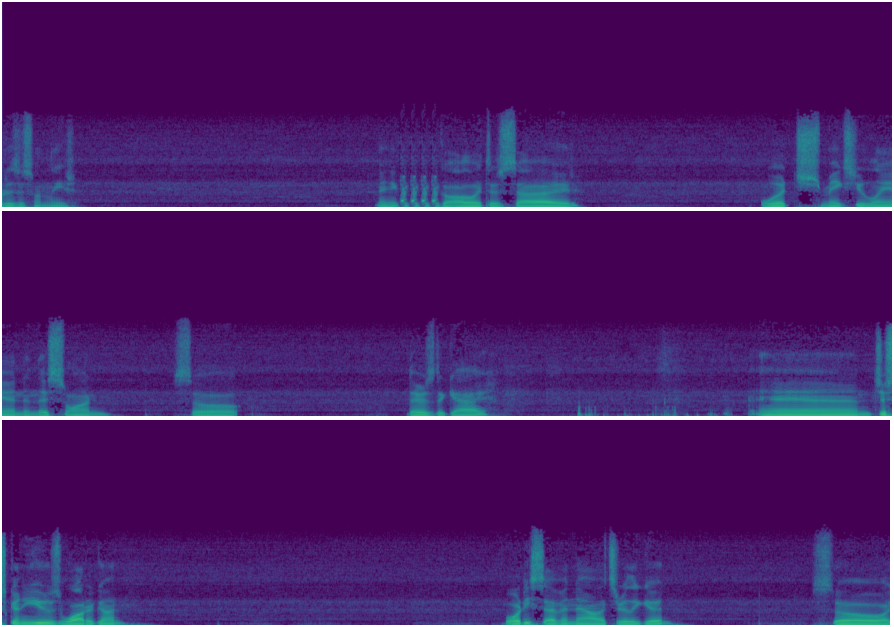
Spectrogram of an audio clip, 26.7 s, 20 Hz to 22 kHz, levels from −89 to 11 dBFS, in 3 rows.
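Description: From 3.96 s to 4.38 s the audio stutters. This is a repeated frames fault. A block of about 104.5 ms is played again four extra times. The decoder received the same stretch of compressed data more than once and decoded each copy in turn. The block length fits a run of a few short codec frames. The clip runs 418 ms longer as a result.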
